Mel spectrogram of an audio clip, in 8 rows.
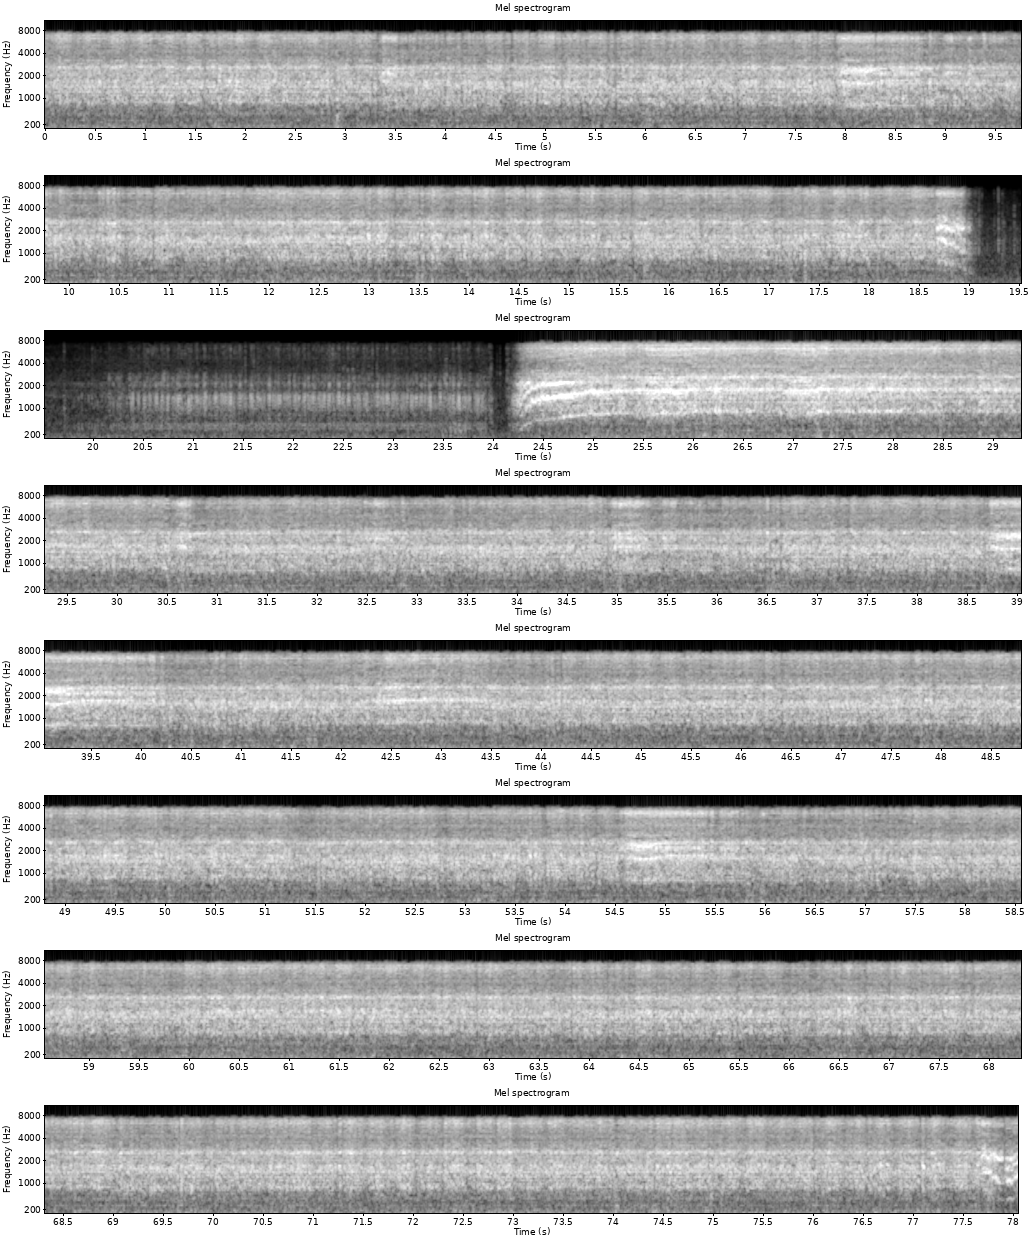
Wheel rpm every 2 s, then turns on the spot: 240, 230, 230, 240, 230, 230, 230, 230, 230, 110, 20, 20, 160, 230, 230, 230, 230, 230, 230, 230, 230, 230, 230, 230, 230, 230, 230, 230, 240, 240, 230, 230, 230, 230, 230, 230, 230, 240, 210.
20-24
